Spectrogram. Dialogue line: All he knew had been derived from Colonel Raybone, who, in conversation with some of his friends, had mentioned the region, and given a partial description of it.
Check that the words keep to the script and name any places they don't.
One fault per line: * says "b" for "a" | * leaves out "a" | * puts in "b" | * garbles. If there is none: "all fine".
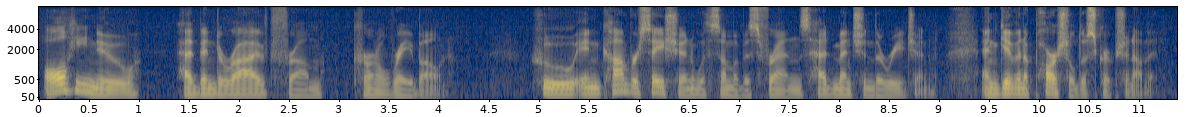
all fine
